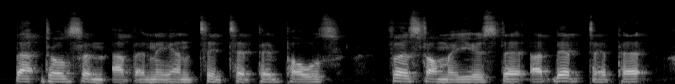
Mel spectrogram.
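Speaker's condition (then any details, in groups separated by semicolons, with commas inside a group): Multiple sclerosis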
